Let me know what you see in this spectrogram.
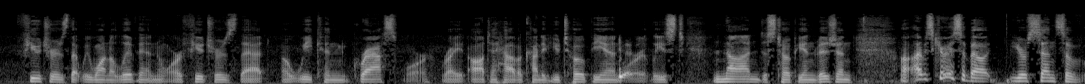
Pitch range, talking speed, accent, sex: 105-125 Hz, 200 wpm, American, male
